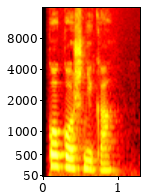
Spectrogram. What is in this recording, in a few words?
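"кокошника", Komi, female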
